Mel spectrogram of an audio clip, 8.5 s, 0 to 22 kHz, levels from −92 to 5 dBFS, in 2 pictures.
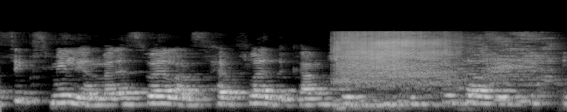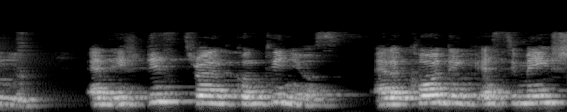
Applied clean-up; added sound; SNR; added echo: classical method WPE with log-MMSE.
